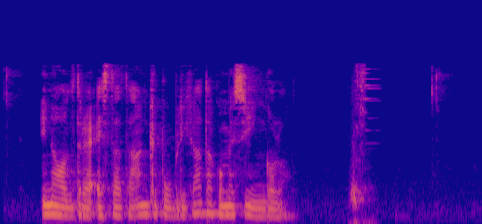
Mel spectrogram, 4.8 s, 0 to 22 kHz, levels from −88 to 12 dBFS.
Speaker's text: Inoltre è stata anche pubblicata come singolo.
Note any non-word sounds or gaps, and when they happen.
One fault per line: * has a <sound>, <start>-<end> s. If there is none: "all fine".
* has a whoosh, 3.5-3.8 s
